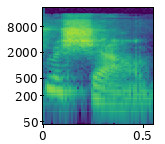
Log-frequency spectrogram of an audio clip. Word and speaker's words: Mixel: It's pronounced Michelle, but it's spelled a little funny.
